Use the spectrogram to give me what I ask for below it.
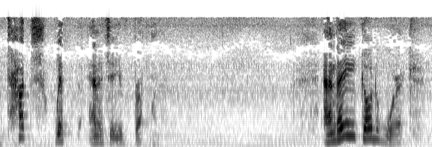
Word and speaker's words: Brahman: The Brahmins are the priests, and they are related to Brahman, B-R-A-H-M-A-N, without a long A.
